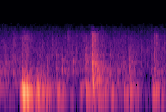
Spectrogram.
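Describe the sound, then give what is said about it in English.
A wooden chair scrapes and bumps as it is dragged up to a table, with a dull thud near the start and another shuffle a moment later. “All right, now, suppose you pull a chair up to the table here.”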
